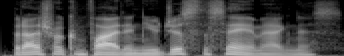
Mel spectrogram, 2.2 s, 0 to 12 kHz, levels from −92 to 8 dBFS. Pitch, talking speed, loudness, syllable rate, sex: 110 Hz, 280 wpm, -20 LUFS, 6.5 syllables/s, male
